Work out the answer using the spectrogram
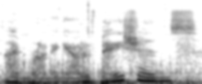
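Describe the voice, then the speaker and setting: An actor voices a menacing, centuries-old sorcerer-scientist in a fantasy audio drama, smug and theatrical, sometimes slipping into whispers with cold menace. The voice is medium-pitched with big pitch swings and a measured pace, over heavy background noise.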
